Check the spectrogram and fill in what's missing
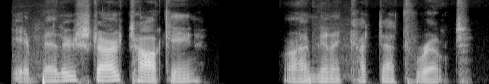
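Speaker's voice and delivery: full goblin voice with a menacing edge. Game narration, Grekel threatens Takeda: Grekel's full goblin voice. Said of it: "go full goblin voice on him and say".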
